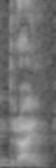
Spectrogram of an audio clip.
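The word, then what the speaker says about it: drei: मेरे साथ रिपीट करना थ्री को बोलेगे बोलेंगे ड्राई फोर को फियर फोर को फियर यर नहीं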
